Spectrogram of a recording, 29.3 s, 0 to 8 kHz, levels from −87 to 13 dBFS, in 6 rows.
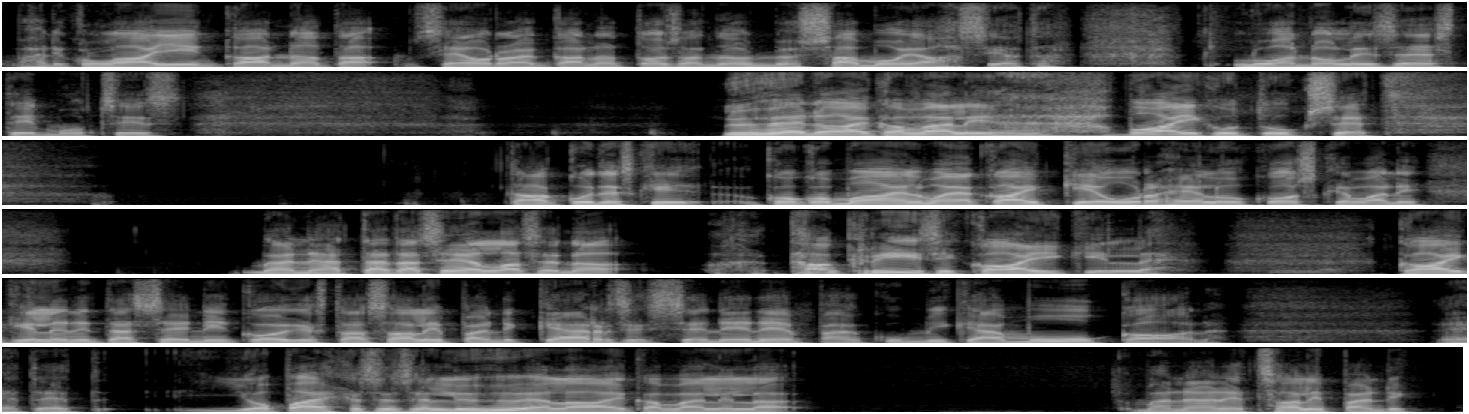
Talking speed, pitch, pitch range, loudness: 115 wpm, 115 Hz, 105-130 Hz, -18 LUFS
